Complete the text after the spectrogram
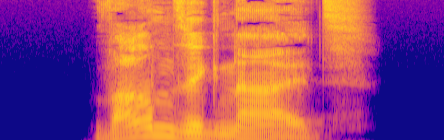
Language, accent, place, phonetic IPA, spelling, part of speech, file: German, Germany, Berlin, [ˈvaʁnzɪˌɡnaːls], Warnsignals, noun, De-Warnsignals.ogg
- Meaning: genitive singular of Warnsignal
